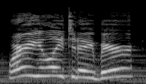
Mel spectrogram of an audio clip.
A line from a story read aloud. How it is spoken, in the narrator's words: yelled Stuart at the bear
